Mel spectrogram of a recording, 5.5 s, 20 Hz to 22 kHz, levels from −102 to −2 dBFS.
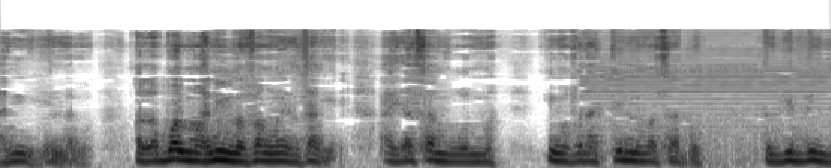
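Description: Throughout the speech the treble is rebuilt rather than carried: the upper band has a gritty, metallic quality, its harmonics fail to line up with those below the crossover, and nothing is present above 11.5 kHz. The coding damage is heavy. This is likely HE-AAC compression, where only the lower spectrum is coded and spectral band replication copies those bands upward under a coarse envelope. The extent of the damage points to a very low bitrate, on the order of 12 kbps.

From 3.87 s to the end of the clip, computer activity noise appears: a buzzing pulse train repeating at around 300 Hz, sitting roughly 25 dB below the speech. It starts abruptly and does not follow the speech. It arises when changing load on the processor, graphics card or similar hardware shifts the ground shared with the audio circuit, so the interference follows the machine's activity rather than the sound being recorded.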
